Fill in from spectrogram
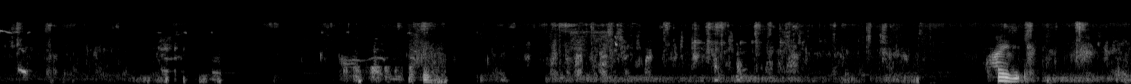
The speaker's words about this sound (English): Look, the poor dog wants a friend.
